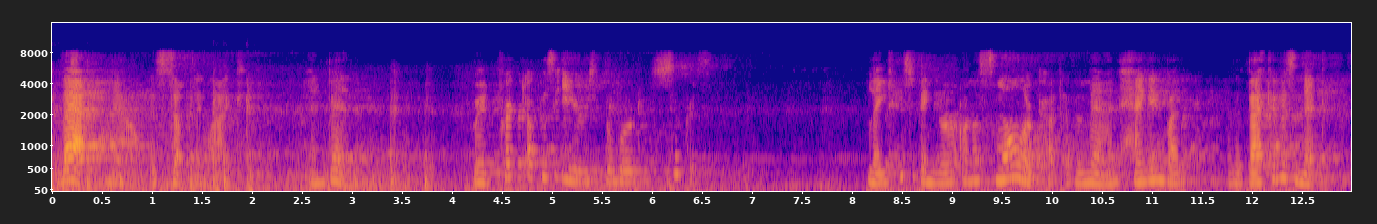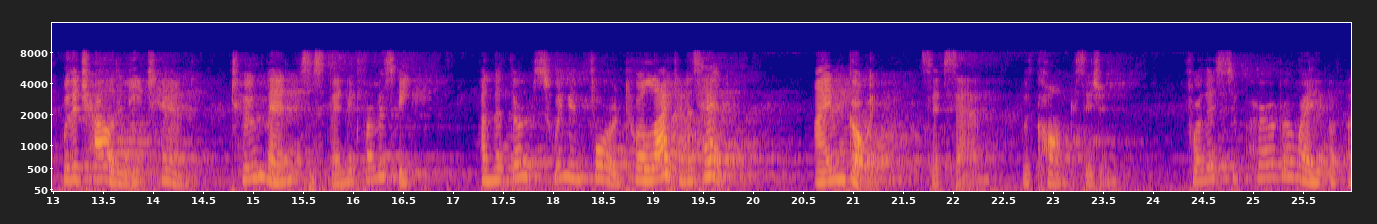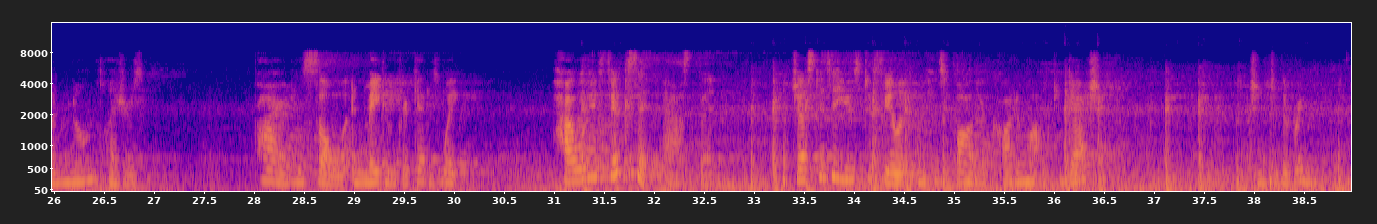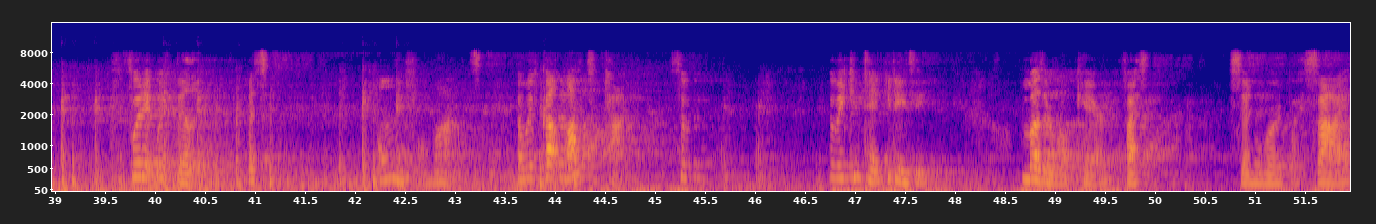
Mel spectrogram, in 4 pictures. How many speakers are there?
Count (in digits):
1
